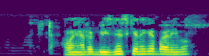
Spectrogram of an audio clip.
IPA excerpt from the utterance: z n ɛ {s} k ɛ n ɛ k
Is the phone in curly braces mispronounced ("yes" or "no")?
no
